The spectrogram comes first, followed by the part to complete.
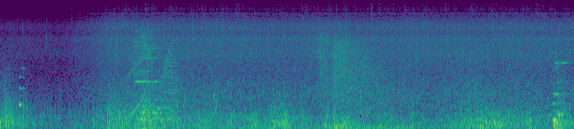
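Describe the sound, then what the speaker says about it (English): Thunderstorm in the Genshin Impact video game: steady heavy rain and wind with rolling thunder rumbles building near the start and middle, plus a sharp crack at the end, with no voices. "Please stay indoors until the storm passes."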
